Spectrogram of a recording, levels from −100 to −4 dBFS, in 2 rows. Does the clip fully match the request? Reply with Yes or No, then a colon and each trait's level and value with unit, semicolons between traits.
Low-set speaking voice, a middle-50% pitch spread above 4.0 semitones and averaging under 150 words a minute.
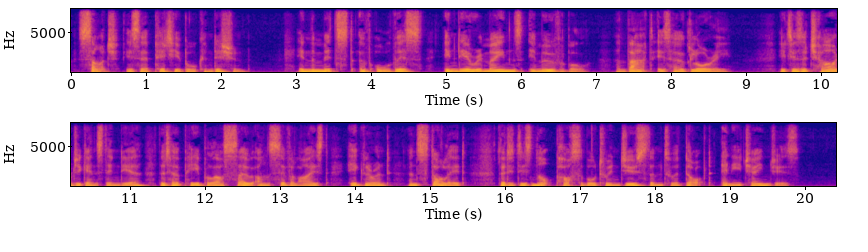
Yes: low, 115 Hz; average, 4.6 semitones; slow, 135 wpm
